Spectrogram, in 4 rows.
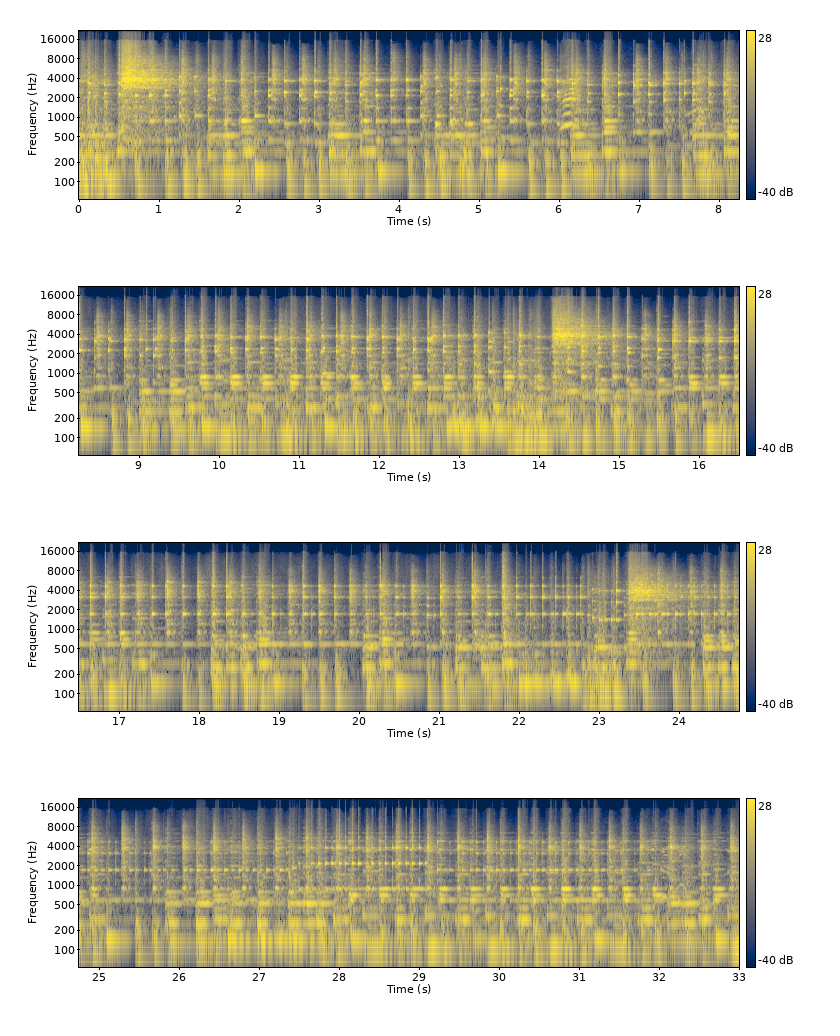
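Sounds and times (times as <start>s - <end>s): bright high percussion: 0.0s - 33.0s
percussion: 0.0s - 33.0s
xylophone running notes: 0.0s - 33.0s.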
